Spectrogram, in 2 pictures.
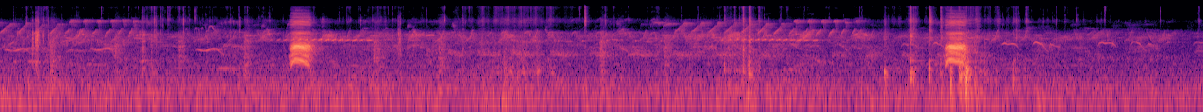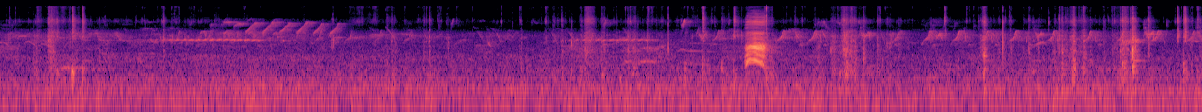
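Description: House crows calling: three loud single caws spaced several seconds apart. Between them comes softer, repeated high chirping and trilling from other birds.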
